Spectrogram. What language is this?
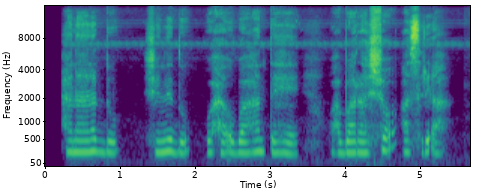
Somali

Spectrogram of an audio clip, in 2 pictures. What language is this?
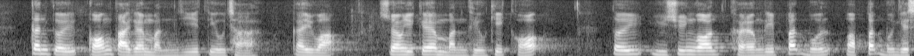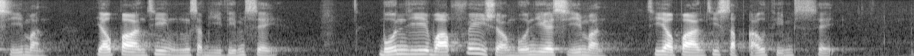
Cantonese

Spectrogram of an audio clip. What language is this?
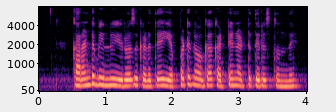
Telugu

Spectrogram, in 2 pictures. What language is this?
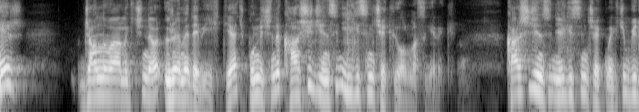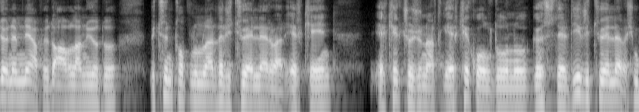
Turkish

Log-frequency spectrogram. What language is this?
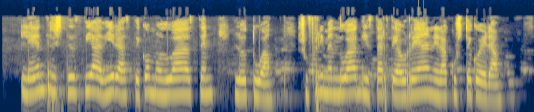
Basque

